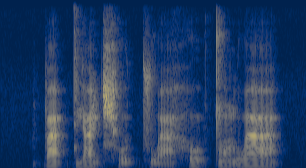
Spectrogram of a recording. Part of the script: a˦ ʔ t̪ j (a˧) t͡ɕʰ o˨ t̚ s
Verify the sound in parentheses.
correct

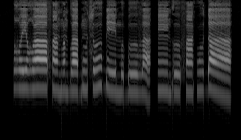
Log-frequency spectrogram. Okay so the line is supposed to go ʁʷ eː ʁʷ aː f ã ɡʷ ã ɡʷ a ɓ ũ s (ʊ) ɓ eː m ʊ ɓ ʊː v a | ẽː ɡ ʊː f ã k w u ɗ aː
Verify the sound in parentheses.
incorrect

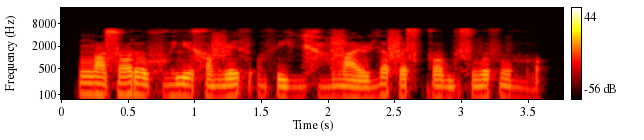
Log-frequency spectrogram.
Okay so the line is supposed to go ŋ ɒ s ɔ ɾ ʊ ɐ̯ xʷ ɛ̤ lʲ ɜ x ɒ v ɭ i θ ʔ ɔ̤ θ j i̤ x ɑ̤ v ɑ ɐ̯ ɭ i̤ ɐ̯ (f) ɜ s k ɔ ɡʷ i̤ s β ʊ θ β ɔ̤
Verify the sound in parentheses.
correct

